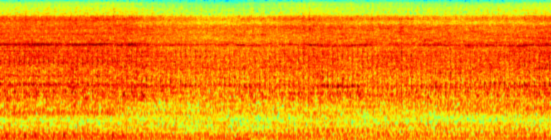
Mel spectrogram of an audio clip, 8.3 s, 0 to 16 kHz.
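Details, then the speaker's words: 2001 Pontiac Trans Am LS1 V8 idling right after Marvel Mystery Oil and Seafoam treatment: a loose, fairly regular tapping of about three knocks per second over the engine note, maybe slightly quieter but persistent. Cause unconfirmed. "It may be a little quieter, I don't know. Still there."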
